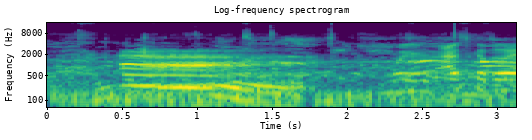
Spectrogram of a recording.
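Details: Cattle at the Hazrat Pur livestock market give a drawn-out, tonal moo lasting about a second, steady then sagging at the end. Voices and market bustle follow.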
